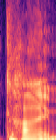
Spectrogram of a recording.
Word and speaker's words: Keim: They also announced the general manager, Steve Keim.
